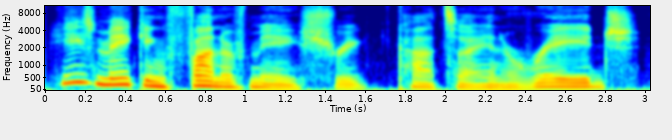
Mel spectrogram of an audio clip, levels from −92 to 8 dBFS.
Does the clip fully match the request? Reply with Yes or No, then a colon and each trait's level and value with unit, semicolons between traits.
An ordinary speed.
No: fast, 220 wpm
